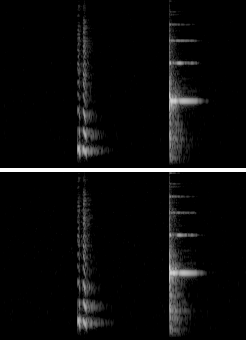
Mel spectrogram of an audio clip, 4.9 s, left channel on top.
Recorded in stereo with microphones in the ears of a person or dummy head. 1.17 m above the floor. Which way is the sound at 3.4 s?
Centre (ahead or behind).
